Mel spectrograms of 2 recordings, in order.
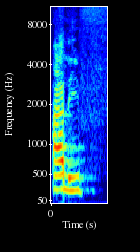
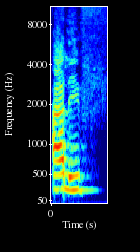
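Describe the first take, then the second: Both takes have the same delivery.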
